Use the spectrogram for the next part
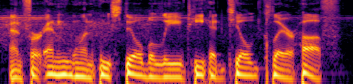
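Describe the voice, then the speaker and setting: Very deep-voiced male true-crime narrator. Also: steady tone, darkish tone, slight background noise. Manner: measured, dramatic storytelling. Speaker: narrator, voice actor. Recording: music bed behind narration. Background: music.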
